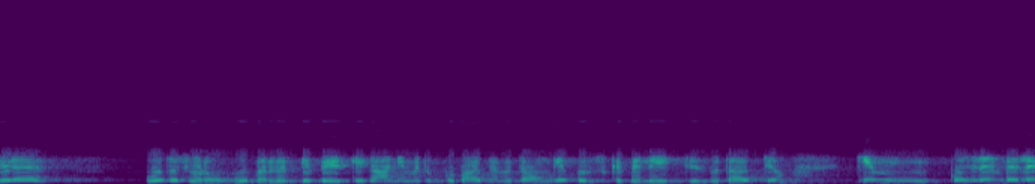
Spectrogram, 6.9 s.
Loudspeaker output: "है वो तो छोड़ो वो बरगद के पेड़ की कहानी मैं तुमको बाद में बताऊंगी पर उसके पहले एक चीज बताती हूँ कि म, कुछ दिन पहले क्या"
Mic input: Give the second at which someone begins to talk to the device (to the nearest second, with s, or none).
none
